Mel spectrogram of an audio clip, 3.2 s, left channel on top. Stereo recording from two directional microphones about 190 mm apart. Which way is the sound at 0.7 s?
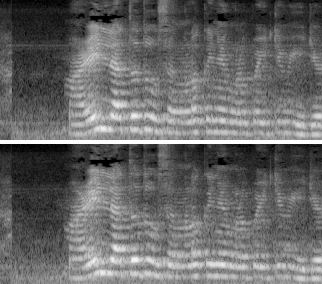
5° left (ahead or behind).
